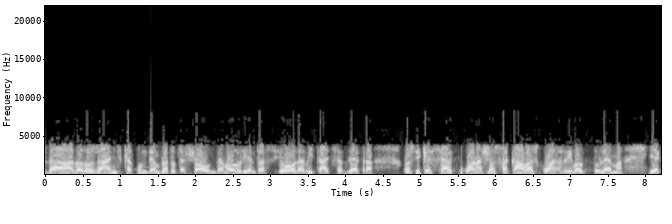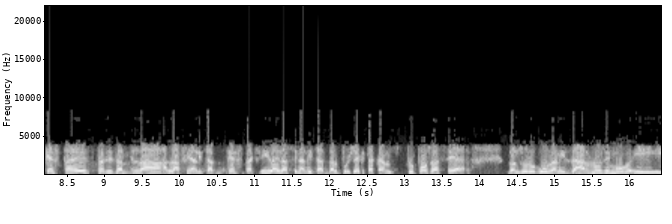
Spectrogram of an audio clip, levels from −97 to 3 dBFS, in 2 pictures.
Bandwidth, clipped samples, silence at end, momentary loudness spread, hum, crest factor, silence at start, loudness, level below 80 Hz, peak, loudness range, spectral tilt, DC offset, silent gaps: 7.4 kHz; under 0.1%; 0 s; 5 LU; none; 12 dB; 0 s; -12 LUFS; -60 dBFS; 0 dBFS; 1 LU; -6.5 dB/octave; under 0.1%; none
